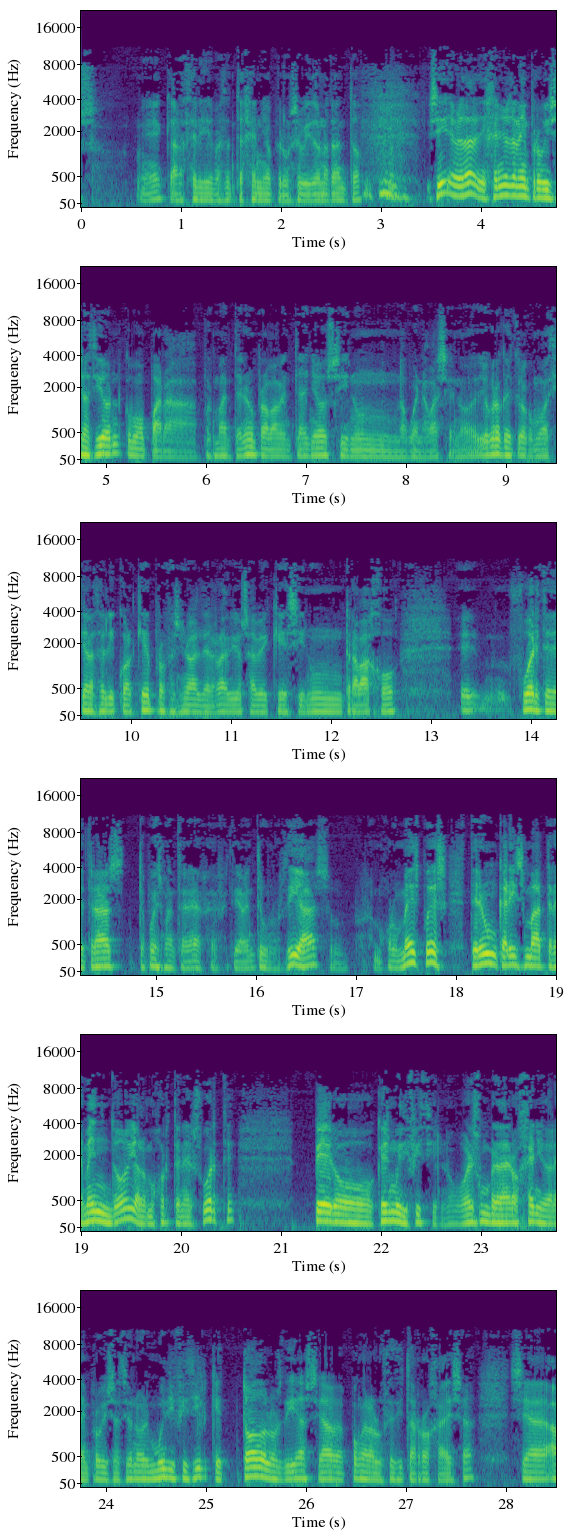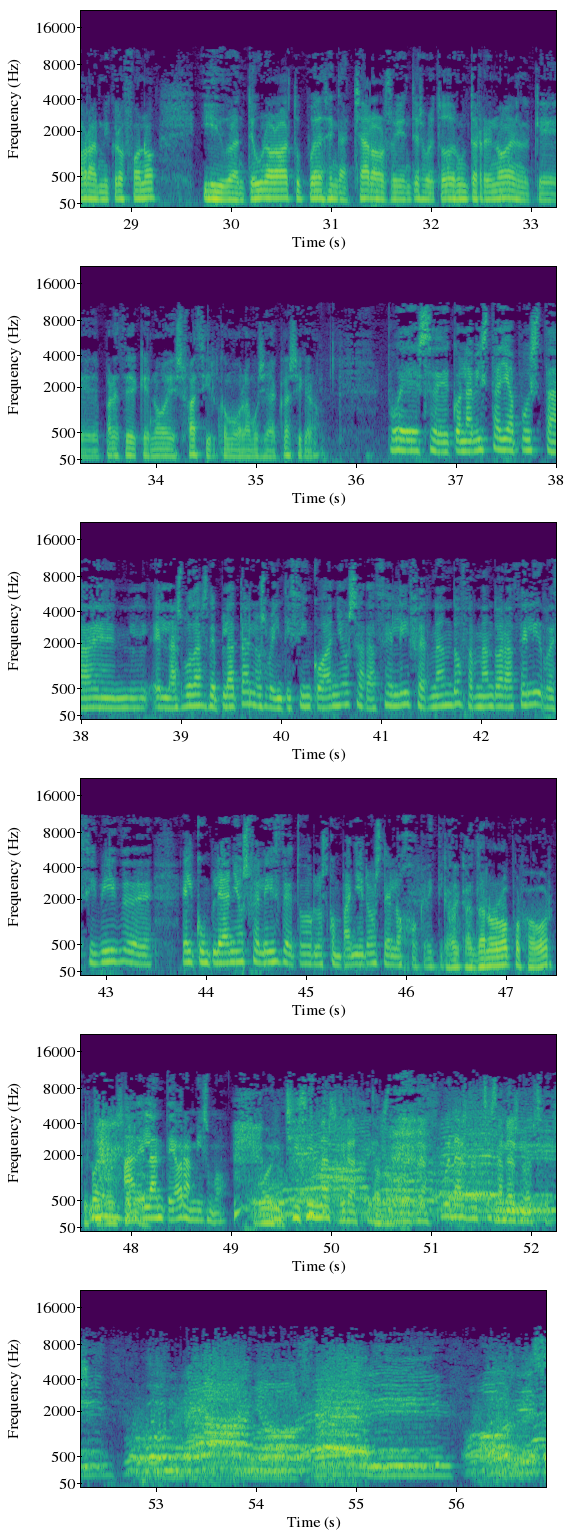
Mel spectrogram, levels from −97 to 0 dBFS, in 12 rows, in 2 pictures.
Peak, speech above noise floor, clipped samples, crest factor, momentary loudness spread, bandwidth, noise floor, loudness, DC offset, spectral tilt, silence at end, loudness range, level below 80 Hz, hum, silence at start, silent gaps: -2 dBFS; 19 dB; under 0.1%; 18 dB; 12 LU; 11.5 kHz; -39 dBFS; -19 LUFS; under 0.1%; -5.5 dB/octave; 0 s; 7 LU; -46 dBFS; none; 0 s; none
